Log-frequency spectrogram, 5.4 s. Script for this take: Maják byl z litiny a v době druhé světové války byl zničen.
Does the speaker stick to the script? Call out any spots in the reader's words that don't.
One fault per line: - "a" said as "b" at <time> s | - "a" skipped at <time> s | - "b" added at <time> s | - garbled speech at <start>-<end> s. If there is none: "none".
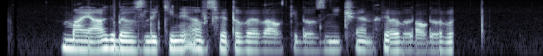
- "době druhé" skipped at 2.1 s
- garbled speech at 3.8-4.5 s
